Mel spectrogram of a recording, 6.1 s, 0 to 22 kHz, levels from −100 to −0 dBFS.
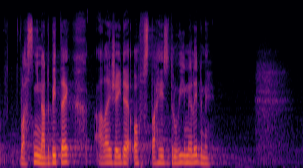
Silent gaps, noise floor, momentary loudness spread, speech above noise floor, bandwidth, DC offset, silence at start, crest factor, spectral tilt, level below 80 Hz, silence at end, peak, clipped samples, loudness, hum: none; -74 dBFS; 13 LU; 34 dB; 16 kHz; under 0.1%; 0.4 s; 20 dB; -5 dB/octave; -84 dBFS; 0.65 s; -22 dBFS; under 0.1%; -40 LUFS; none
